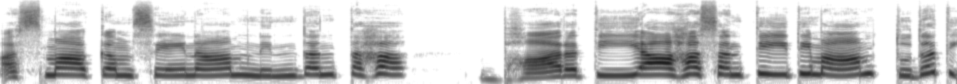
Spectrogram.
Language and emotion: Sanskrit, angry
